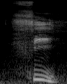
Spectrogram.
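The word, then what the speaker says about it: φι: Fi. Fi correspondente ao F no português.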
